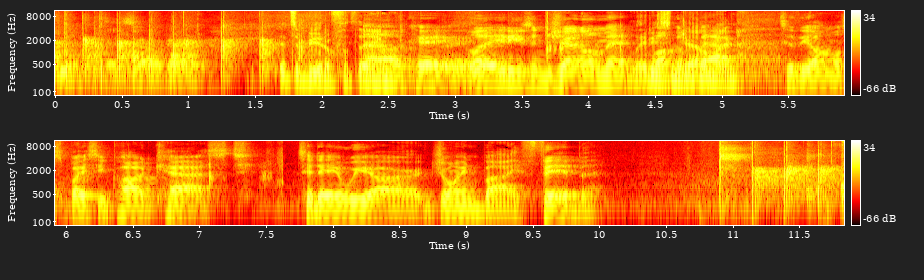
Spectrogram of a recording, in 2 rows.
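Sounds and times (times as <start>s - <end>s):
audience clapping: 0.0s - 2.3s, 10.9s - 11.8s
speech: 1.7s - 10.1s.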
